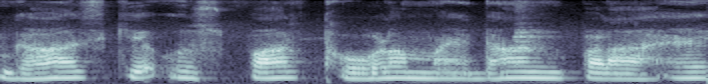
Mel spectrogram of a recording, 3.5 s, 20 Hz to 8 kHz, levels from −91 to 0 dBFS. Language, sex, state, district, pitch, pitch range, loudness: Hindi, male, Uttar Pradesh, Lucknow, 170 Hz, 160-175 Hz, -17 LUFS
